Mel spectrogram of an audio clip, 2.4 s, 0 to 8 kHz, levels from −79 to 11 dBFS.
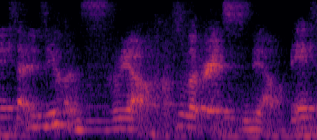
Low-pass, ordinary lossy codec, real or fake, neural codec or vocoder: none; none; fake; codec, 16 kHz, 0.5 kbps, X-Codec, HuBERT features, trained on general audio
